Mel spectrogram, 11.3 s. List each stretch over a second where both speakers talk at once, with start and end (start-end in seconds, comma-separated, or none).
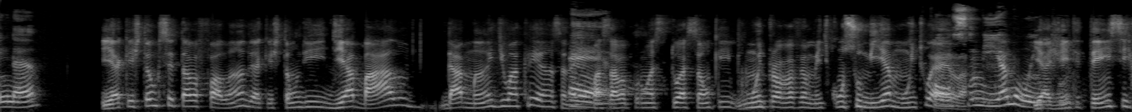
none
